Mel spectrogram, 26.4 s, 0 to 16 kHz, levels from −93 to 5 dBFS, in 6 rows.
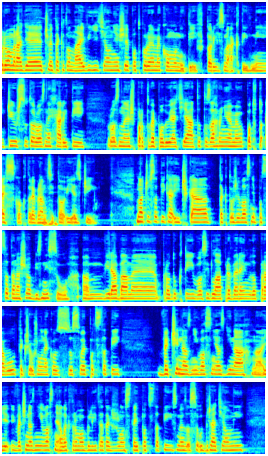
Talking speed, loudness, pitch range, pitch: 185 wpm, -17 LUFS, 195-215 Hz, 205 Hz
